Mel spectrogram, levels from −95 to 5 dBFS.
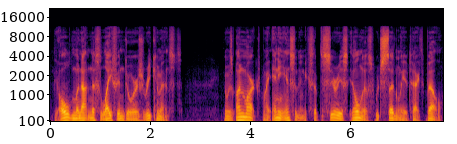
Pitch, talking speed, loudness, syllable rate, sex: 90 Hz, 160 wpm, -18 LUFS, 5.8 syllables/s, male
